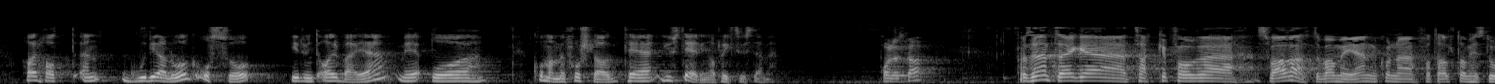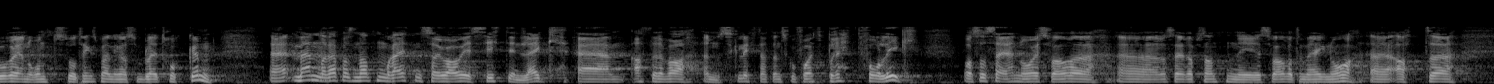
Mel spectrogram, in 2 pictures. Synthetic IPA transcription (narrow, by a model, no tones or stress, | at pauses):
hɑɾhɑt̪ːæɪnɡuːd̪ɪɑloːɡɔsɔ | ɪɾʉnt̪ɑɾbæɪəmɛɔ | kʰɔmːəmɛfɔʂɭɑːɡt̪ʰɪljʉst̪eːɾɪ̰ŋɑ̰pʰlɪkt̪sʏ̰st̪ḛːmə | pʰɔlsɑ | pʰɾɛsɪd̪ɛnt̪ɛɡt̪ʰɑkːəfɔʁsʋɑːɾəɑt̪̚d̪ɛʋɑɾmyːəɛnkʰʉnːəfɔɾt̪ʰɑːlt̪ɔmhɪst̪uːɾɪənɾʉnt̪st̪uːʁət̪ʰɪŋsmɛlːɪŋəsɔmblæɪt̪ʰɾʊkːən | mɛnɾɛpɾəsn̩t̪ʰɑnt̪n̩ʁæɪt̪nsɑːjʊɑʊɪsɪt̪ːɪnlɛɡ | ʔɑt̪d̪ɛʋɑɾœ̰nskəlɪkt̪ɑt̪̚d̪ɛnskʉləfoːæɪt̪bɾɛt̪ːfɔɾɭiːɡ | ɔsɔsæɪəɾhɑnnoːɪsʋɑːɾə | sæɪəɾɛpɾəsn̩ɑnt̪n̩ɪsʋɑːɾət̪ʰɪlmɛɡnoːɑt̪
